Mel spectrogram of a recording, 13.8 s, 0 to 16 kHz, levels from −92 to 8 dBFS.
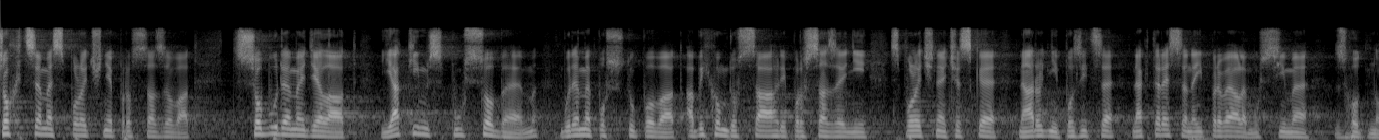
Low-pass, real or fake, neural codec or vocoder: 7.2 kHz; real; none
